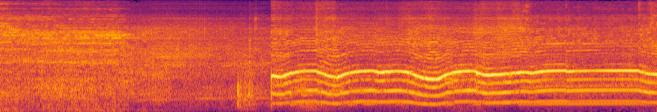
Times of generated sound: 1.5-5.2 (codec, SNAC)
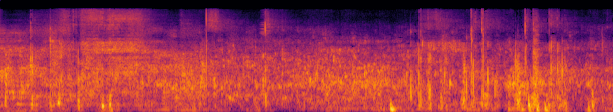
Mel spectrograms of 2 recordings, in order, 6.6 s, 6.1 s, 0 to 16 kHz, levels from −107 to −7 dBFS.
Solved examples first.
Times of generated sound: 0.0-2.0 (codec, SNAC)

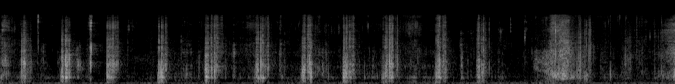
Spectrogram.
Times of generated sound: none

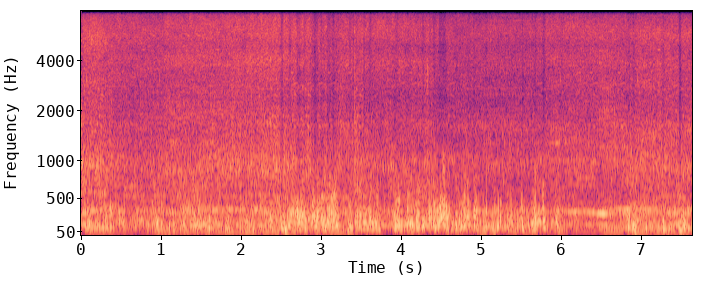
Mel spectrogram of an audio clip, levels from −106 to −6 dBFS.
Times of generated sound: 0.0-5.0 (codec, SNAC); 5.7-7.6

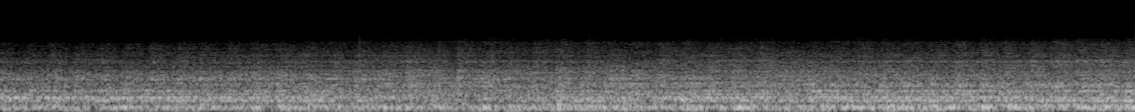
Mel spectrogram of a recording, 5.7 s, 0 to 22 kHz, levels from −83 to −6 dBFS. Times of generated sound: 1.5-4.1 (codec, SNAC)

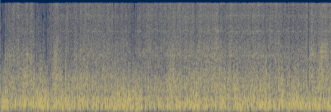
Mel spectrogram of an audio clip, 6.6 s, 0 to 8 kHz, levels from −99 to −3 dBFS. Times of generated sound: none

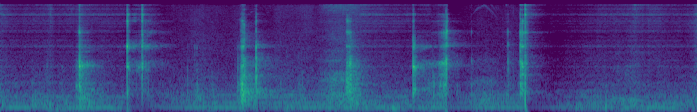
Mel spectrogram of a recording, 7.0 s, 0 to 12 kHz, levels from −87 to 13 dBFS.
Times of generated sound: 0.0-1.6 (codec, SNAC); 3.6-4.3; 5.5-7.0

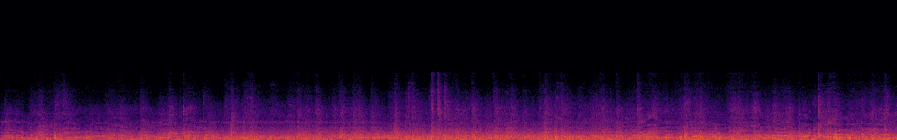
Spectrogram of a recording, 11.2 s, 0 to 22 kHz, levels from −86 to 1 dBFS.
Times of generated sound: 0.0-2.6 (codec, SNAC); 7.7-11.2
